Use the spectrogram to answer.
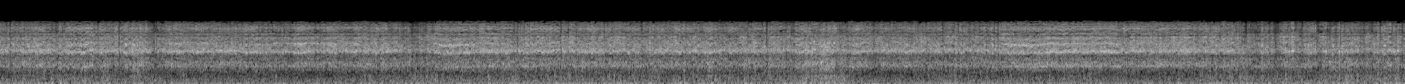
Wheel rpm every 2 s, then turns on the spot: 230, 230, 230, 240, 230, 230, 230.
none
